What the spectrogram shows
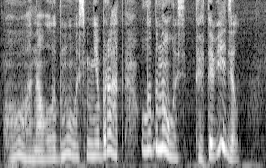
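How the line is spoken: Excited joyful whisper. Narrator (Russian): Цяньхай возликовал и взволнованно зашептал на ухо своему подопечному

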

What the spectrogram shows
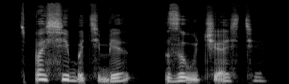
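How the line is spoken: Sobbing. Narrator (Russian): всхлипнула Дилейни

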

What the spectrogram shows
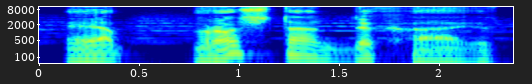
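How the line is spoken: Dull, flat voice. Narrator (Russian): тусклым голосом сказал он

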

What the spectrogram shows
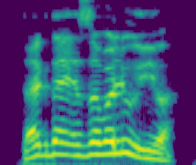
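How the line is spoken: Throat-straining scream. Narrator (Russian): закричал гематоген, надрывая горло

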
